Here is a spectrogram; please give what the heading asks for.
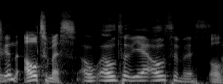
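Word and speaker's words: Vltimas: Oh, fucking how's it pronounced again? Ultimus. Ultimus. Or Viltimus.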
